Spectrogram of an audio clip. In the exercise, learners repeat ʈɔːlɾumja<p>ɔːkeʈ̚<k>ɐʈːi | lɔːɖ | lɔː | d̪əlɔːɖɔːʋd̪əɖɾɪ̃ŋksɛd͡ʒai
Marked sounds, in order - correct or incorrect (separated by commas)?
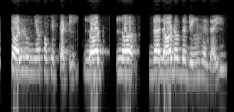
correct, correct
